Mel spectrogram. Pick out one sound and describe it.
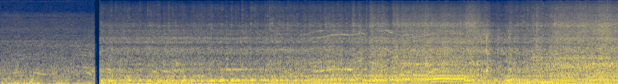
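A race car engine roars loudly from inside the car.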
